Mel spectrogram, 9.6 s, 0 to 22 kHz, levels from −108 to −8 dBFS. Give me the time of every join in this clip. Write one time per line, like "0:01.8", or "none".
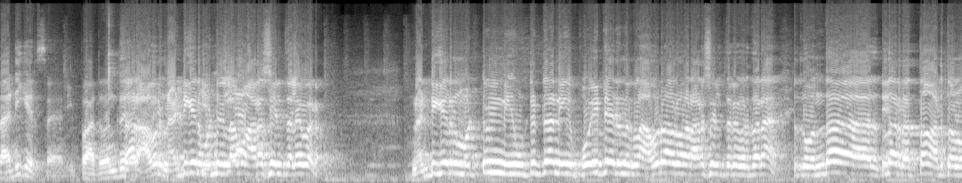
0:08.0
